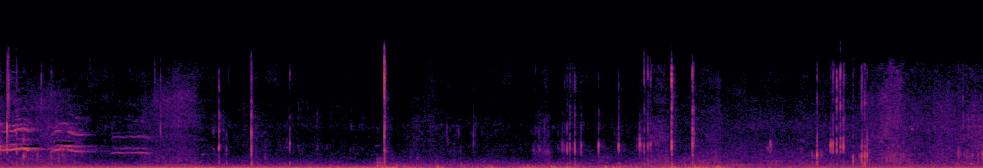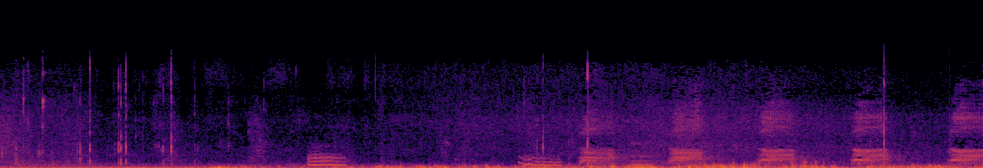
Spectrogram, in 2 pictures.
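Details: Stray cats, kittens eating alongside a boss cat, at dinner in a park on a cat island in spring; several short harmonic meows, rising then falling, over steady crunching and chewing of food, with a low hum behind.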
